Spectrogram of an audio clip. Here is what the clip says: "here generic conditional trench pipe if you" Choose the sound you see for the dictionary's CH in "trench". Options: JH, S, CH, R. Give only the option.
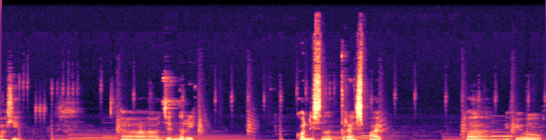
S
